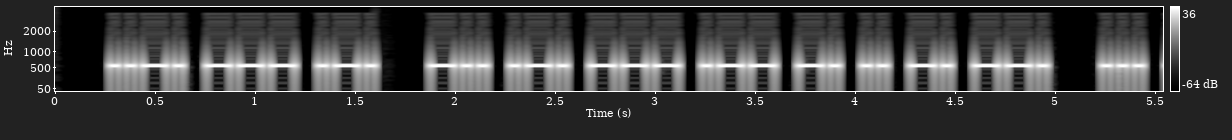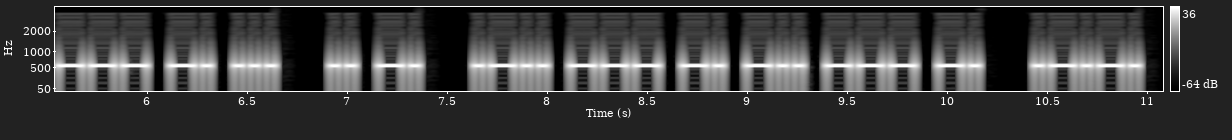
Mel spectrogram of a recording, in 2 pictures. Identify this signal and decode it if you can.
Morse code, heard as a keyed tone, about 30 wpm, 550 Hz. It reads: FOR DROWNING SONS IN LONDON <AR>
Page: news headlines in morse code at 30 wpm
